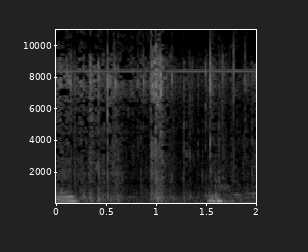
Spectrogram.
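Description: Clear plastic packaging bag crinkling and rustling as it is handled and pulled open, with a sharper crackle about a second in.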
